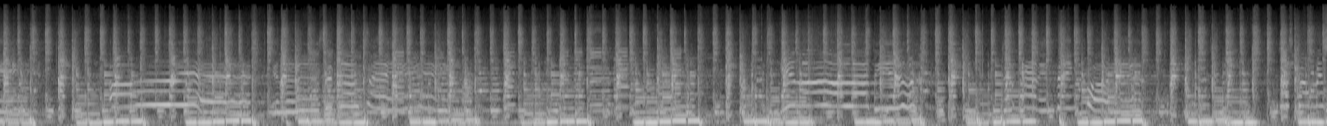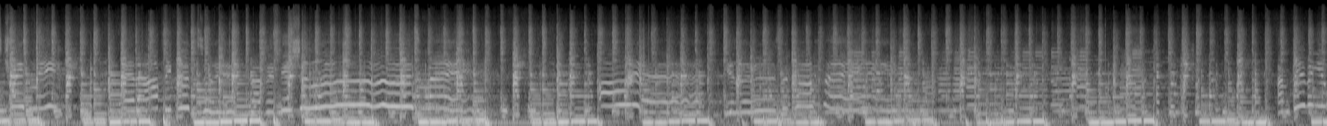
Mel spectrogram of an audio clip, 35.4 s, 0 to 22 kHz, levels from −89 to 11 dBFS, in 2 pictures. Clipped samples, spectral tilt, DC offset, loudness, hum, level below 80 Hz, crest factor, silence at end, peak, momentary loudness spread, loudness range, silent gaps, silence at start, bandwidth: under 0.1%; -5 dB/octave; under 0.1%; -21 LUFS; none; -32 dBFS; 14 dB; 0 s; -6 dBFS; 6 LU; 4 LU; none; 0 s; 17.5 kHz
